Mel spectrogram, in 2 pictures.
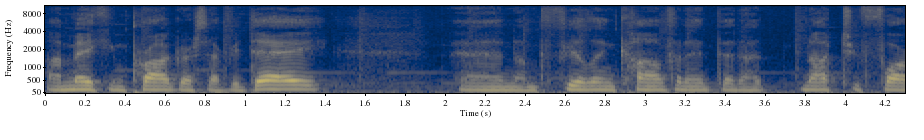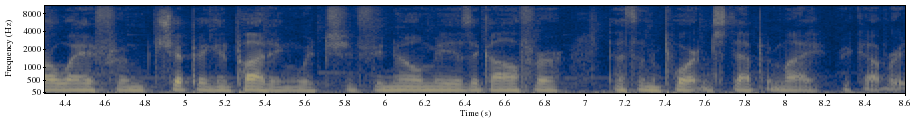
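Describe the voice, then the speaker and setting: Music plays behind a man speaking very fast. His medium-pitched voice keeps a fairly even intonation. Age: 60s. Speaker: knee surgery patient. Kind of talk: testimonial interview.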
